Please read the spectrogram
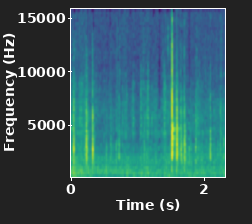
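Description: In-cab noise of a 1995 Ford Ranger pickup on the move: steady engine and road hum from its 2.5 L four-cylinder, with a few sharp clicks about a second and a half in.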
